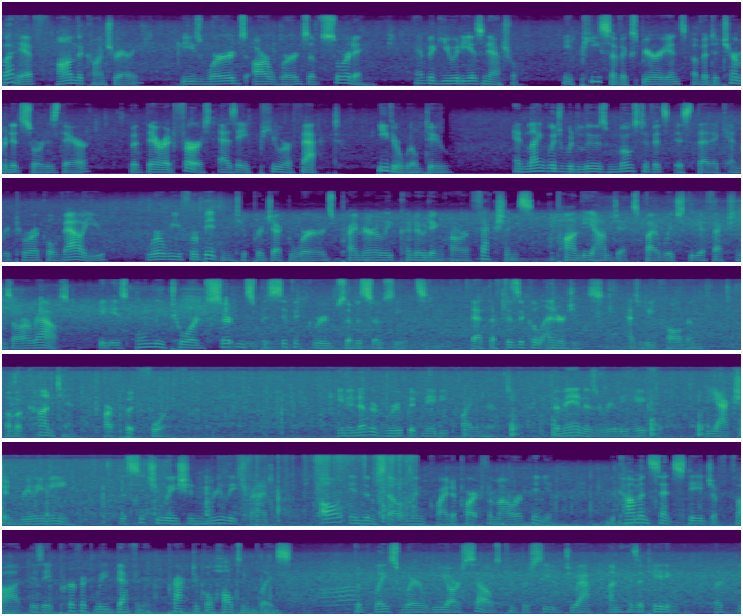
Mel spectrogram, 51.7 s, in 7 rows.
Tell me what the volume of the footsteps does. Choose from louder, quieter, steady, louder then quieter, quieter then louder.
quieter then louder.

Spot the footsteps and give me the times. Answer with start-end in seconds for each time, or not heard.
34.1-41.1.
